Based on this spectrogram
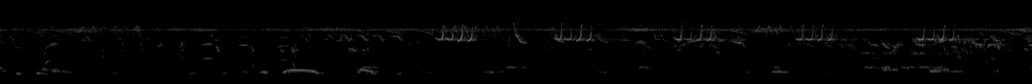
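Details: Tailorbird chicks begging while fed a big worm. Mixed bird calls come first, then bursts of quick, high, clicking chirps recur about every second over a constant shrill insect-like drone.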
